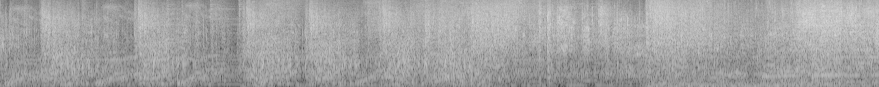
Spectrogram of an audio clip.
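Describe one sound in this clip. Heavy blows and crashes burst out in a fast battle.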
